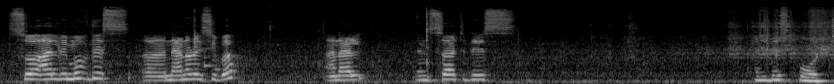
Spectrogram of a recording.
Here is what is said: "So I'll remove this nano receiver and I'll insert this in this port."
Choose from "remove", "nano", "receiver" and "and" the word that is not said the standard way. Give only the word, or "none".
receiver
